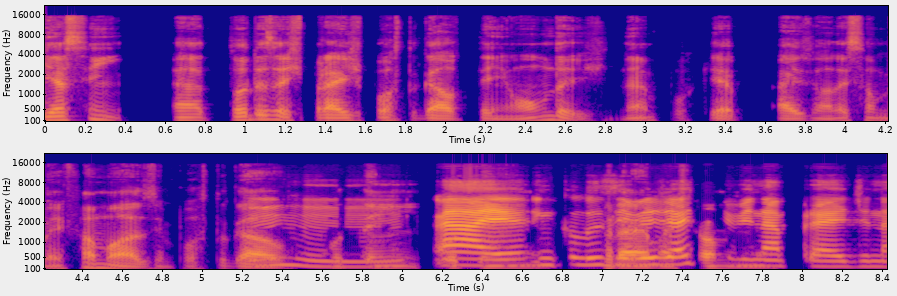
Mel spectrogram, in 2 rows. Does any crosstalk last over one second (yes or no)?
yes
